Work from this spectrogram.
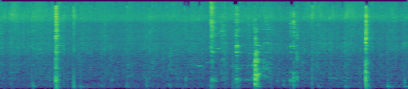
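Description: Onions fried until reddish sizzle faintly in a pan, with ginger garlic paste stirred in; sharp scraping stir strokes and clinks stand out over a soft, steady frying hiss.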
